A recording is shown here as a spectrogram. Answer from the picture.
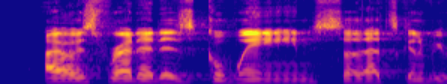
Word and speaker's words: Gawain: is gawaine hot all right looked up the pronunciation so gawaine at the beginning of the green night just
